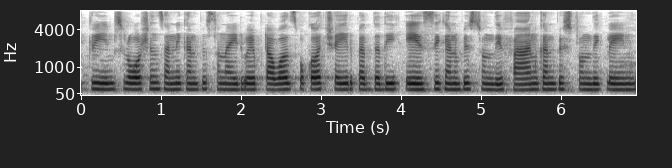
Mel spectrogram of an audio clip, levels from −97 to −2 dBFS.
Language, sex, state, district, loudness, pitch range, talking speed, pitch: Telugu, female, Andhra Pradesh, Srikakulam, -17 LUFS, 205-215 Hz, 130 wpm, 210 Hz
